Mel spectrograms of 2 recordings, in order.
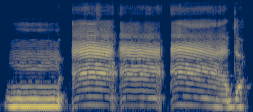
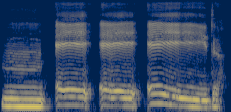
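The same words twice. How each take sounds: First: "Mm, ah, ah, ad" sounded out in held pieces, "a" as in "cat"; short A blending. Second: "Mm, a, a, aid" sounded out in held pieces, "a" as "ay"; long A blending. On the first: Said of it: "the short sound for A". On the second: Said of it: "It says its name". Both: Shown as a demonstration.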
